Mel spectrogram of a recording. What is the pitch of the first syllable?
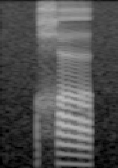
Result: low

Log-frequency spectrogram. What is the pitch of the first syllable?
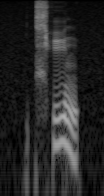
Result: falling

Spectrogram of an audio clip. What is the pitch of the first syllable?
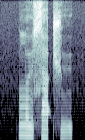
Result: falling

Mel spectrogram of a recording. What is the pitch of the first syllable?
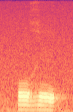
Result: low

